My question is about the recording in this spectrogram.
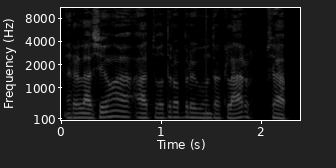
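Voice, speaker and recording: A man from the Dominican Republic, a baseball coach being interviewed, talking in a measured, reflective way. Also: medium pitch, steady tone, no room sound, clean studio sound. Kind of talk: podcast interview.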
